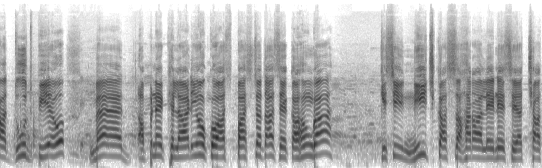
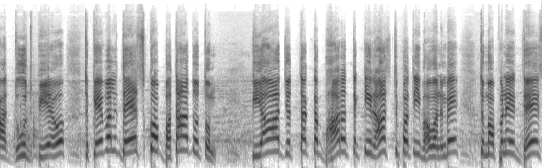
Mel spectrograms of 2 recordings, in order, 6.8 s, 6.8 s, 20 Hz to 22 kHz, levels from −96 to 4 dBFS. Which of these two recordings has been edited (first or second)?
first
